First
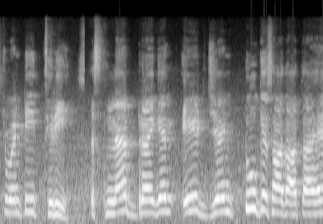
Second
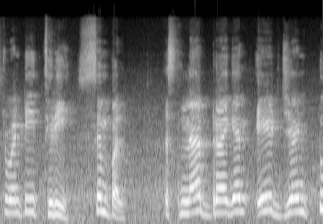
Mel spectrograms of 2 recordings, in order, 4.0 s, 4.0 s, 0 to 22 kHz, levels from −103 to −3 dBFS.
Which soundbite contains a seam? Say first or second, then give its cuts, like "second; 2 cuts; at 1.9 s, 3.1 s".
first; 1 cut; at 1.0 s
